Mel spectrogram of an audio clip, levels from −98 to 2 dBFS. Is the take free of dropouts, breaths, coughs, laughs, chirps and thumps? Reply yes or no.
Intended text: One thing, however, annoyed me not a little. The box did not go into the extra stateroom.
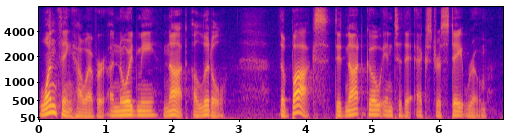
yes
